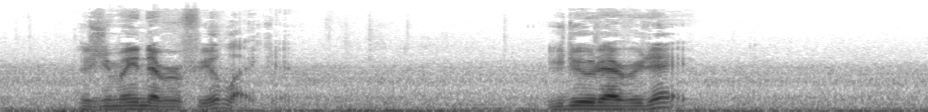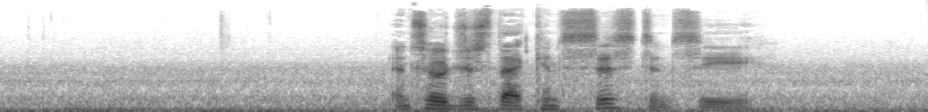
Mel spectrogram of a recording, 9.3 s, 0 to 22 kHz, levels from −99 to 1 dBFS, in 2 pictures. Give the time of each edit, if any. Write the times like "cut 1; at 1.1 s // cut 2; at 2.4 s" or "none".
none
